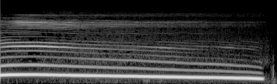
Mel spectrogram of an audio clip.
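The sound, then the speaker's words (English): A person vocally imitates a four-alarm siren with one loud, sustained wail that slowly drops in pitch for about two and a half seconds, then cuts off abruptly. “That would have been great to have a four-alarm siren playing just now. I tried to my best to simulate one.”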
